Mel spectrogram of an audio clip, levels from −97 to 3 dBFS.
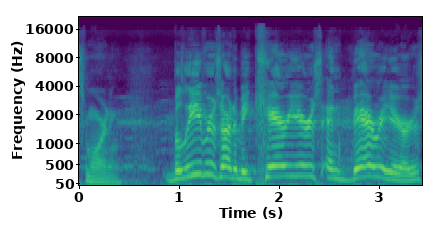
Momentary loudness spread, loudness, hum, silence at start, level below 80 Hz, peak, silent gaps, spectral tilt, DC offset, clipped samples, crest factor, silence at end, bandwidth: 12 LU; -22 LUFS; none; 0 s; -50 dBFS; -6 dBFS; none; -4.5 dB/octave; under 0.1%; under 0.1%; 16 dB; 0 s; 17.5 kHz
